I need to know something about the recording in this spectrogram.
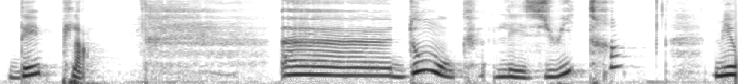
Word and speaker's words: plats: Donc on dit un plat des plats. Donc c'est quelque chose de masculin. Donc on ne prononce pas le T et on ne prononce pas le s. Donc on dit pas des plates des plats.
